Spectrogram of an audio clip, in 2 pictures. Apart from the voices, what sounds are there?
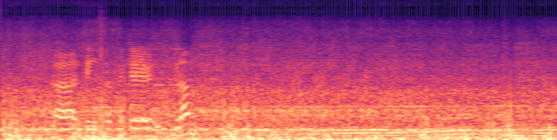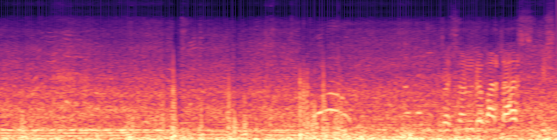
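strong wind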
